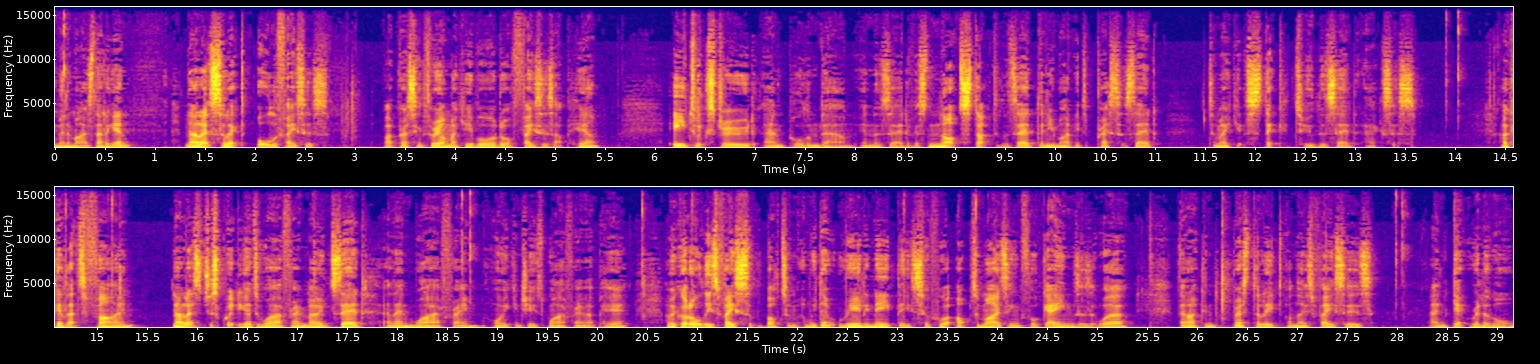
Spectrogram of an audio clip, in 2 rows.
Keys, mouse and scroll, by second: 0.0 click, 2.8 3, 6.3 e, 14.0 click, 14.6-29.1 shift+middle drag, 17.0 z, 26.2 Delete.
